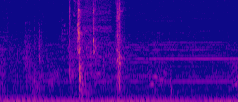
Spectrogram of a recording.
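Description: A metal bolt slides and clanks on a wooden door.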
